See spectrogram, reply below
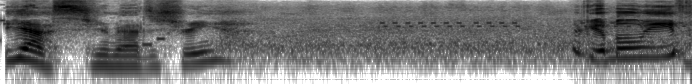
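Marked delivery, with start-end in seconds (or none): none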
